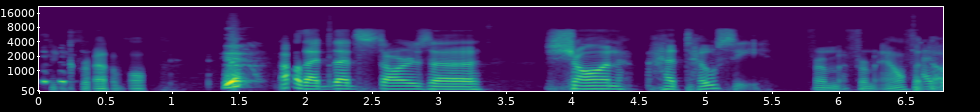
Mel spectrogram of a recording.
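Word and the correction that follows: Hatosy: I believe it's pronounced Hattasi.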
